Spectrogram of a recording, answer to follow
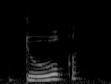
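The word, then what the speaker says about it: doogh (دوغ): My favorite Persian drink is called doogh. – Mm-hmm. – It's spelled D-O-O-G-H. And it's that g sound.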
